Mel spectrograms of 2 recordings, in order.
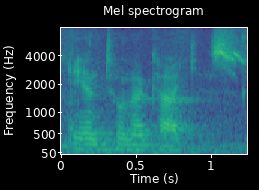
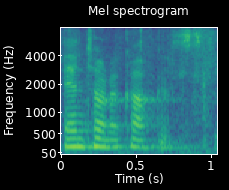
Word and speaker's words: Antonakis: the record I wasn't quite sure how to pronounce it I'm sorry it's antonakis antonakis yes okay thank you um I noticed that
